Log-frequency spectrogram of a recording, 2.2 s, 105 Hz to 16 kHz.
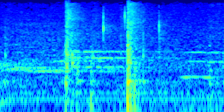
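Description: Two knocks from the camera being handled as it is moved, about two-thirds of a second and just over a second in, the second the louder. Under them are the steady noise of the Arno Silence Force 40 cm fan running and faint music with held notes.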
